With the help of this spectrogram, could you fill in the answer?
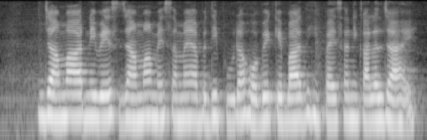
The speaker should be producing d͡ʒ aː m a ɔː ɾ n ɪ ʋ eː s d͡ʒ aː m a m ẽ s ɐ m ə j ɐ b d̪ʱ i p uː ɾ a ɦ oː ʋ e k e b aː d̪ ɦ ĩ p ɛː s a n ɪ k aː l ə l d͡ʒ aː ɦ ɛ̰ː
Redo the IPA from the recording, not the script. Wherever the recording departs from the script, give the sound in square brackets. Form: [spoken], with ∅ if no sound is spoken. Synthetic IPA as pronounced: d͡ʒ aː m a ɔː ɾ n ɪ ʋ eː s d͡ʒ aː m a m ẽ s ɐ m ə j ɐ b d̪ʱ i p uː ɾ a ɦ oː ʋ e k e b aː d̪ ɦ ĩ p ɛː s a n ɪ k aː l ə l d͡ʒ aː ɦ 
